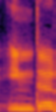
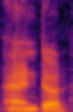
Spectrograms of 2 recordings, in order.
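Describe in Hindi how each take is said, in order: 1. यह शब्द 'i' स्वर से शुरू होता है। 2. यह शब्द 'e' स्वर से शुरू होता है। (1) "इसे इंटर नहीं पढ़ना है" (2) "एंटर पढ़ना है"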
